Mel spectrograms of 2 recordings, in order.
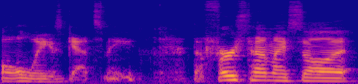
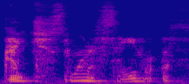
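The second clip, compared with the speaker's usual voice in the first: a hushed, breathy whisper of resolve; 13 dB quieter than usual. Retold or imitated. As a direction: whisper it like a secret vow. Taylor's quiet resolve retold.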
